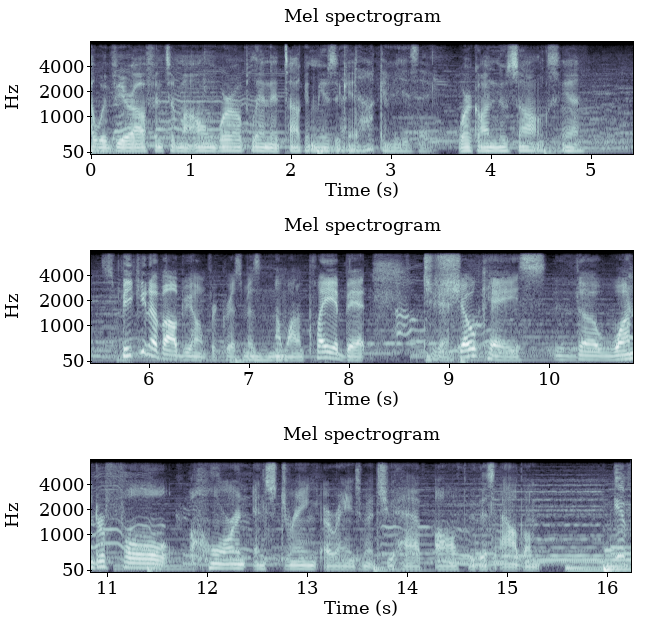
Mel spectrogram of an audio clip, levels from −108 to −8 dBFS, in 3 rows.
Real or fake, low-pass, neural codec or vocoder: real; 7.2 kHz; none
